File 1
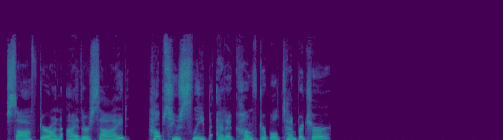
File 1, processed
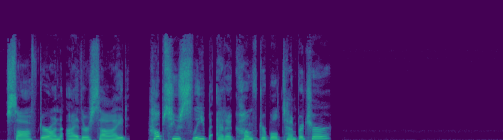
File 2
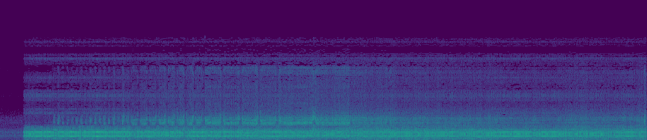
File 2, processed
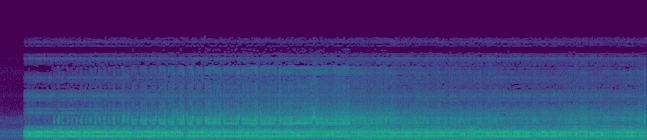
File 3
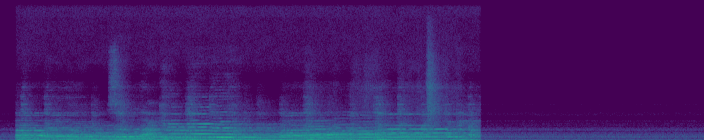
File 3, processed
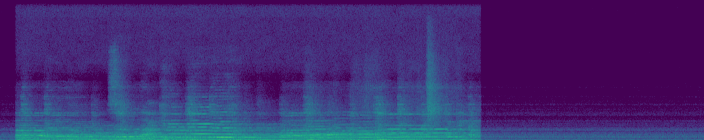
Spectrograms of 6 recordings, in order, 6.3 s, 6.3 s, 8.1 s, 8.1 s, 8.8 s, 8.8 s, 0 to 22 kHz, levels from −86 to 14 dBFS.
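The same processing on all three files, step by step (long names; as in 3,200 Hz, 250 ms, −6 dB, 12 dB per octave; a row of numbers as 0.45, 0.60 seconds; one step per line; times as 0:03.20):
dynamic equaliser 4,700 Hz, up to +6 dB, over −54 dBFS, Q 1.4
level +7.5 dB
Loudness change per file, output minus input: +8.0, +8.0, +7.5 LU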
